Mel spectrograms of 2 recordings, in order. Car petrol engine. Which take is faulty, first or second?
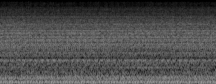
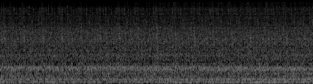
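second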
